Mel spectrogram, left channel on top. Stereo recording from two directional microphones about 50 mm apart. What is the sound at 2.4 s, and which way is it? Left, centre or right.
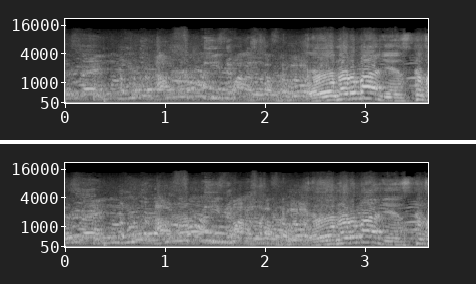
A man's voice, left.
